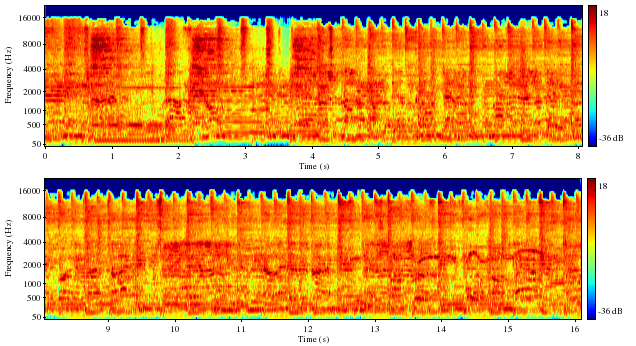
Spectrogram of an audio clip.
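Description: Rock band playing live, recorded from the mixing desk: electric guitars, bass guitar and drum kit at a steady, driving pace, with singing.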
